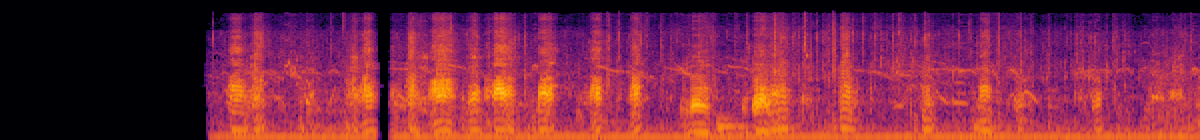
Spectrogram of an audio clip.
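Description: Flock of domestic ducks quacking over and over, starting about a second in, with a steady low hum underneath.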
